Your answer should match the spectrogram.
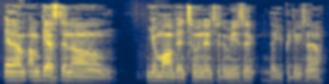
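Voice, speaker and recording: A man's voice: on the low side, little pitch movement, moderate pace, fairly bright tone. A man hosting a podcast, opening with a hyped intro and then asking casual interview questions, repeating catchphrases. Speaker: podcast host. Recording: dull lo-fi mic.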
